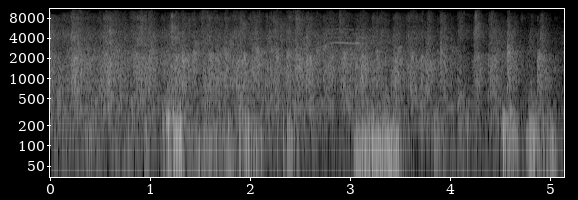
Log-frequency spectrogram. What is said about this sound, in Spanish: Dele un aplauso, hermano, apláudale, dele gloria a Dios.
